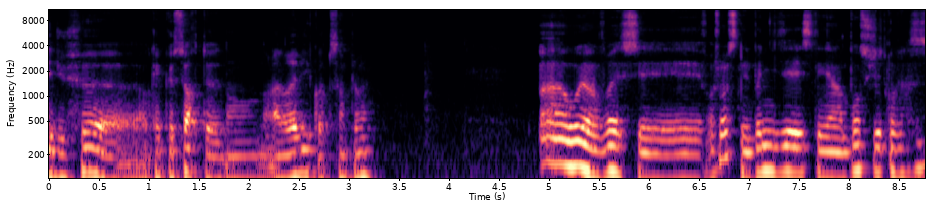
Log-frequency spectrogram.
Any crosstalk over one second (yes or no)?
no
